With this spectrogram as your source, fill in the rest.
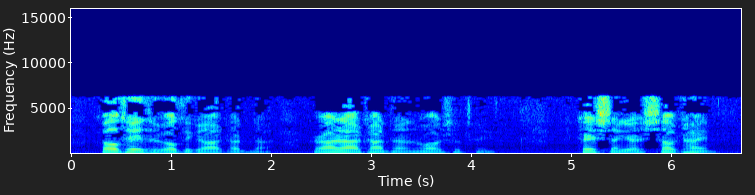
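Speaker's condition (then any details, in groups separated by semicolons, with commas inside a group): Stroke; stroke a little over a year ago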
